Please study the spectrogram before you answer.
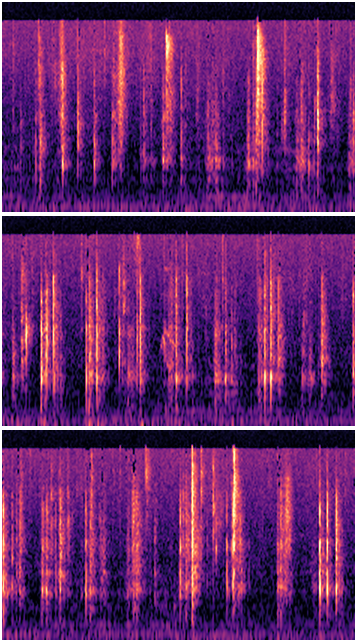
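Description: Fingertips and nails tap and scratch the embossed leather-look cover of an ornate leather-bound hardcover book held up in both hands. It makes a quiet, rapid, irregular stream of short, dry taps and scratchy clicks that are bright at the top and centered in the mid range. A faint steady low hum runs underneath throughout.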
